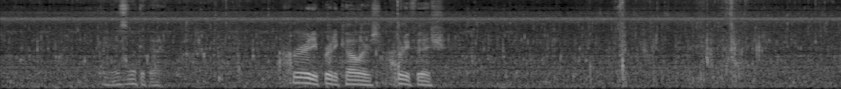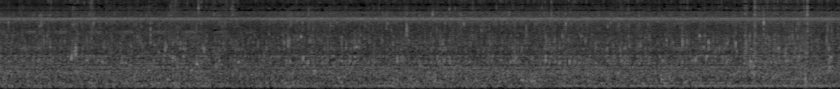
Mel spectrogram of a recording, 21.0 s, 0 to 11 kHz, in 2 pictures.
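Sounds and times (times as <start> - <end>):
creek water trickling over rocks: 0.0 - 21.0.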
